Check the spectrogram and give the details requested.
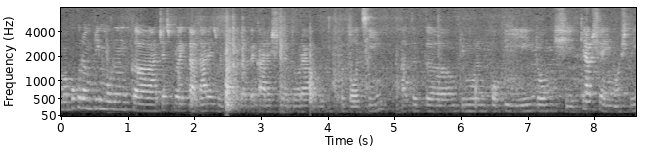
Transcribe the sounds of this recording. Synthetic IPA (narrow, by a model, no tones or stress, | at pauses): məbukuɾɨnpɾimulɾɨnd̪kəat͡ʃe̞st̪pɾo̞jek̚t̪ad̪aɾe̞zult̪at̪e̞le̞pe̞kaɾeʃile̞d̪o̞ɾeawkut̪o̞t̪si | at̪ɨt̪ɨnpɾimulɾɨnd̪ko̞piiro̞mʃikʲarʃiajno̞ʃt̪ɾi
